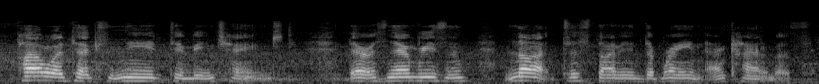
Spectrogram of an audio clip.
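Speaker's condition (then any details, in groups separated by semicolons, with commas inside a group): Amyotrophic lateral sclerosis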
